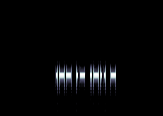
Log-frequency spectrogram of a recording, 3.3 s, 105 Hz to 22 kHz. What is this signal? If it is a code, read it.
Morse code, heard as a keyed tone, about 34 wpm, 700 Hz. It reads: WALT
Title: USA Common Names - Max 4 Letters - 35wpm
